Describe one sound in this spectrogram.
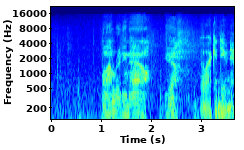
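A man answers in a low, calm voice.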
